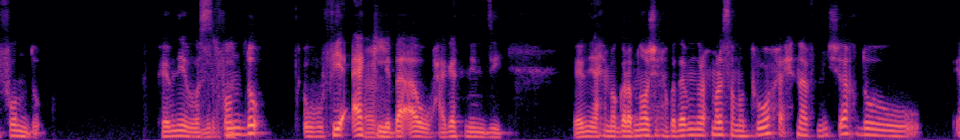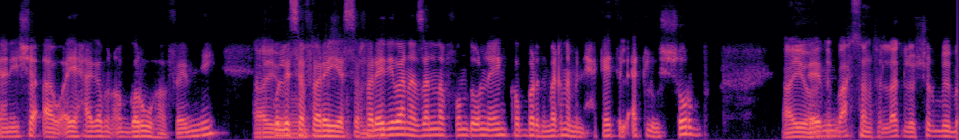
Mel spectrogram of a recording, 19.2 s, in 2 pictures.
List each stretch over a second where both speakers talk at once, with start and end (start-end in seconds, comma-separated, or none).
12.2-13.5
